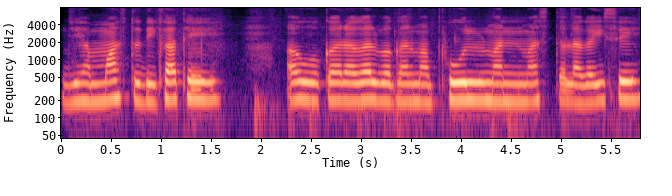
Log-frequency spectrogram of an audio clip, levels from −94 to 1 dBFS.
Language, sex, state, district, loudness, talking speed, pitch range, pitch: Chhattisgarhi, female, Chhattisgarh, Raigarh, -16 LUFS, 135 wpm, 195-210 Hz, 200 Hz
